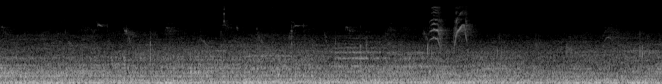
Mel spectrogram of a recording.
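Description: Small birds chirping in short high calls, with a quick run of them about four seconds in, over a steady low background rumble.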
